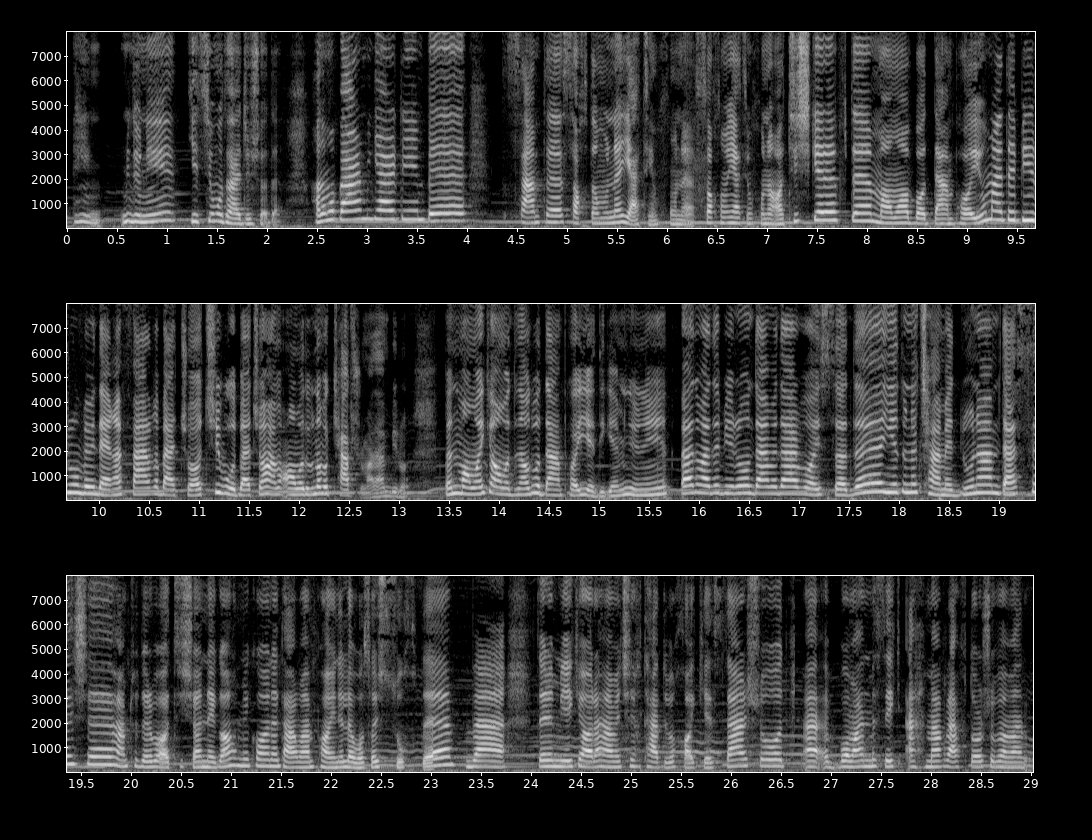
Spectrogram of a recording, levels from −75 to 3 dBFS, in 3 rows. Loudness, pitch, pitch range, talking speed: -15 LUFS, 250 Hz, 220-295 Hz, 185 wpm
